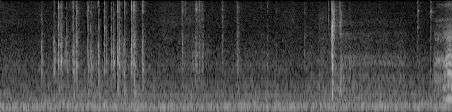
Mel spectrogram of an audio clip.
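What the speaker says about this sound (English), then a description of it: "I'm just having a lot of trouble typing" Typing on a computer keyboard, a run of quiet clicking keystrokes in bursts with short pauses, one sharper key strike near the end, over a low steady background hum.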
